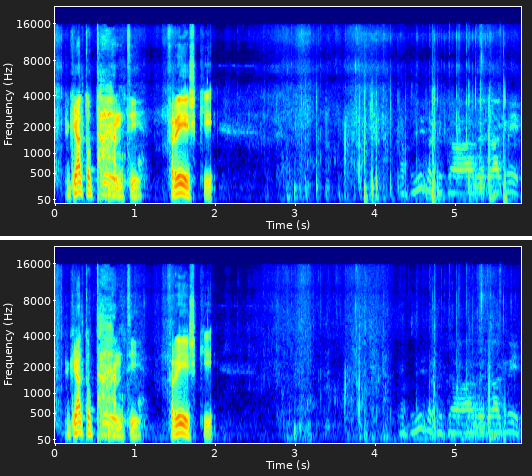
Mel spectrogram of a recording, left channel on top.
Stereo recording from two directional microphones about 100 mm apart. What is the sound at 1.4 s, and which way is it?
Speech, 35° right (ahead or behind).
